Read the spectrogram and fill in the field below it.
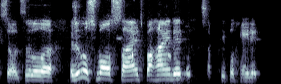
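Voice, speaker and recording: Speaking very fast, a man with a Canadian accent uses lively intonation. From Canada. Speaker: MMA commentator. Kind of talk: interview.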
